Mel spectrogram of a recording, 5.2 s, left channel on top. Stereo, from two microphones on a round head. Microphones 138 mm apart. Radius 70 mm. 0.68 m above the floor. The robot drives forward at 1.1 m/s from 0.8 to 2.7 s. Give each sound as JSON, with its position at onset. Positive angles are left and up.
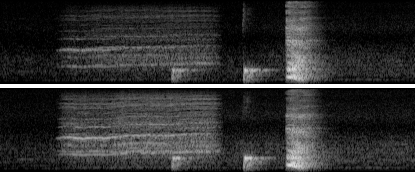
{"t": 2.1, "sound": "a pop", "side_deg": 80, "distance_m": 6.5}
{"t": 3.6, "sound": "a gasp", "side_deg": 85, "distance_m": 4.0}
